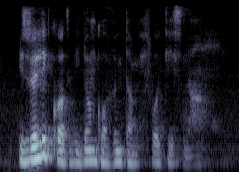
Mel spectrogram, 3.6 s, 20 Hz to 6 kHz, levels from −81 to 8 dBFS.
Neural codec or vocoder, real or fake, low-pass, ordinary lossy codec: codec, 16 kHz, 0.8 kbps, ZipCodec; fake; 5.4 kHz; MP3, 48 kbps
